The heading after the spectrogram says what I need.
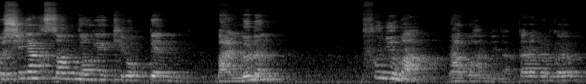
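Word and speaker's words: πνεῦμα: 또 신약 성경에 기록된 말로는 푸뉴마라고 합니다. 따라볼까요? 푸뉴마.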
